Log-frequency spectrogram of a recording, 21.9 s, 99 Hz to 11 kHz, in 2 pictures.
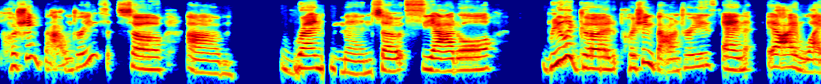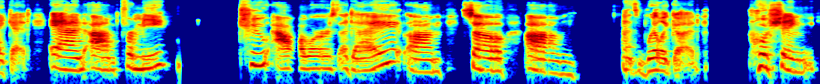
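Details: Young woman who had a stroke at age 27, after intensive rehabilitation; post-stroke aphasia.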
